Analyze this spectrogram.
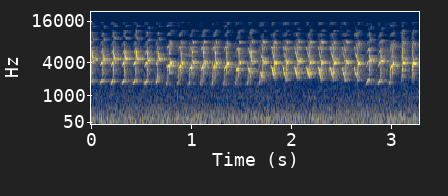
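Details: Lovebird lure sound meant to make other lovebirds answer, in the style locally called ngekek: a fast, steady stream of high, buzzy chattering notes, about eight per second, running without a break through the whole stretch.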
